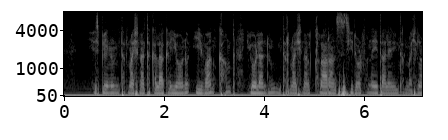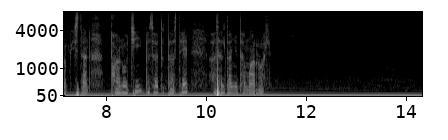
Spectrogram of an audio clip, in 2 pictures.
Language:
Amharic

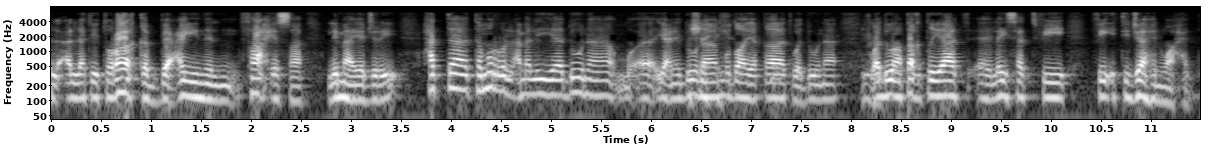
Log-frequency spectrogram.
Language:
Arabic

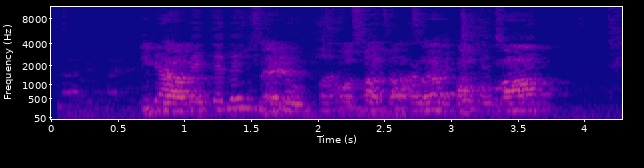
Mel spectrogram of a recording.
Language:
Armenian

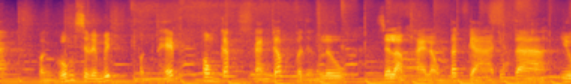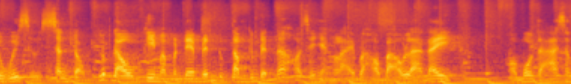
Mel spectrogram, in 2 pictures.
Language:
Vietnamese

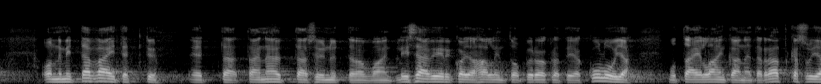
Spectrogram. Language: Finnish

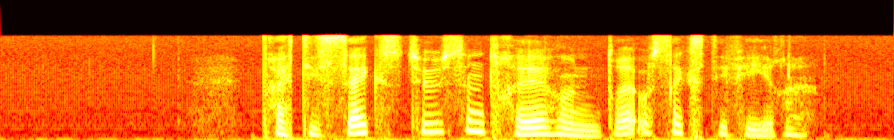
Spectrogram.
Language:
Norwegian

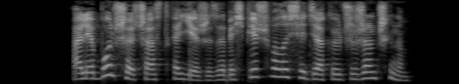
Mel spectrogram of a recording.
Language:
Belarusian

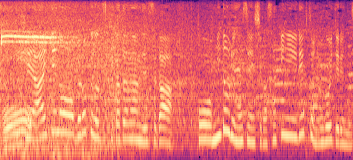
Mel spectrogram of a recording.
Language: Japanese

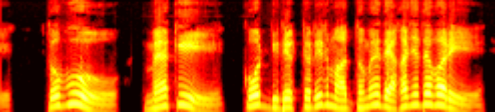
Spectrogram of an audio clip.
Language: Bangla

